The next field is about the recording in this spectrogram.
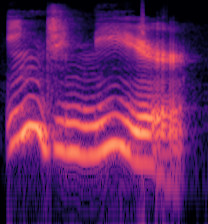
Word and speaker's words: engineer: Engineer. Olha a pronúncia comigo. Engineer. Bem no final com bastante R, tá? Significa engenheiro.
